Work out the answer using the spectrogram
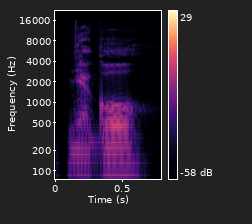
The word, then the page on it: zagó: apatani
